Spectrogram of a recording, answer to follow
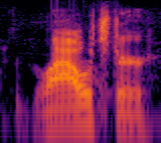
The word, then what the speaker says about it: Gloucester: Gloucester. Yeah, it's Gloucester. It's Gloucester, like Gloucester. claw, Gloucester. like a lobster Gloucester.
